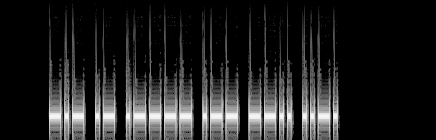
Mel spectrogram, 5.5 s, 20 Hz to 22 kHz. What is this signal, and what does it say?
Morse code, heard as a keyed tone, about 25 wpm, 700 Hz. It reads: KA1WZF
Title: USA Call Signs - 6 Characters - Repeated 3x - 25wpm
